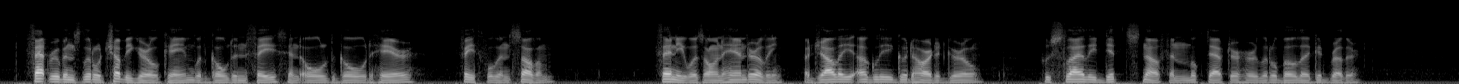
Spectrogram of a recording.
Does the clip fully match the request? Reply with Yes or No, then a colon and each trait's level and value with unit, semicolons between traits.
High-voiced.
No: very low, 95 Hz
